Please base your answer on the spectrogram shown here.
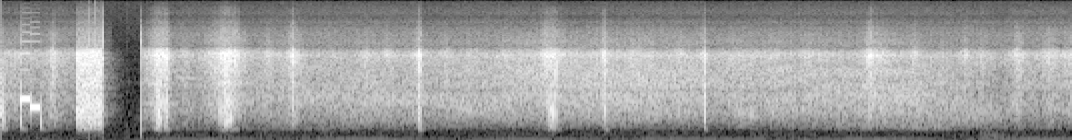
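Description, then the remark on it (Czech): Street traffic noise, recorded from a sidewalk as a test through the microphone of a Baofeng radio, comes through as a thin, band-limited hiss with occasional swells and clicks, opening with a few short beeping tones and a brief dropout. No one talks. “To byla zkouška záznamu ruchu z ulice, jestli bude slyšet přes ten stěrný mikrofon.”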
